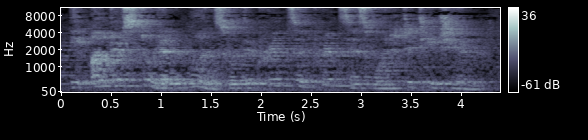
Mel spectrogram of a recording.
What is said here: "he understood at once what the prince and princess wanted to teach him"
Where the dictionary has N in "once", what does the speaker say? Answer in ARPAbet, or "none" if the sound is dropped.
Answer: N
